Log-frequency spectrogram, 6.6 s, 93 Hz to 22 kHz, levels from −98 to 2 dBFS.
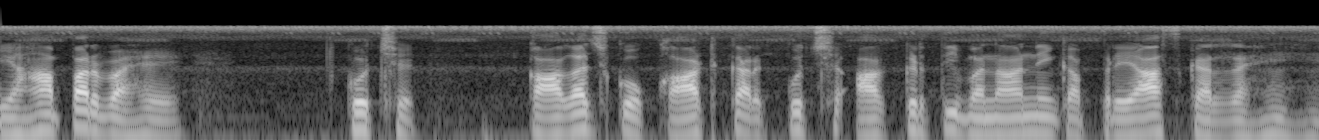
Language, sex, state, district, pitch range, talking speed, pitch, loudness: Hindi, male, Bihar, Darbhanga, 100-130 Hz, 145 wpm, 110 Hz, -23 LUFS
